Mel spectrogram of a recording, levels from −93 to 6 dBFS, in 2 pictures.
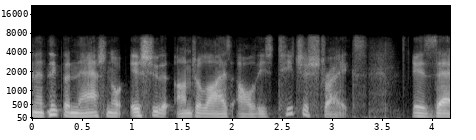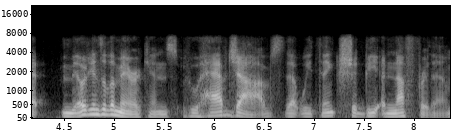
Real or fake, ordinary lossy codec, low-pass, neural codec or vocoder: fake; Opus, 16 kbps; 7.2 kHz; codec, 16 kHz, 0.8 kbps, ZipCodec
